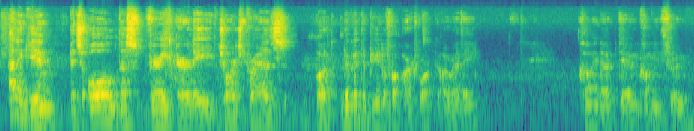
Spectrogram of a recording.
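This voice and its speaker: The speaker has a northwest Irish accent and ordinary pitch variation at a fairly slow pace. Noticeable background noise and audible room echo fill the recording. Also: man, medium pitch for a man. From northwest Ireland. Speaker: comic book collector and livestreamer. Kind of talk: casual live stream show-and-tell. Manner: enthusiastic.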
